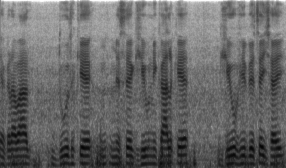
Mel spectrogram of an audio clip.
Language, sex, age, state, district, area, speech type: Maithili, male, 60+, Bihar, Sitamarhi, rural, spontaneous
